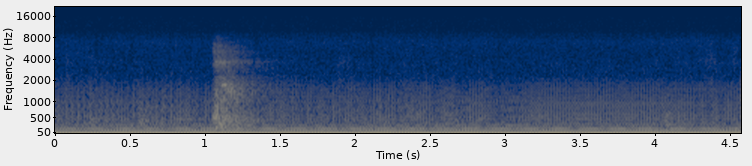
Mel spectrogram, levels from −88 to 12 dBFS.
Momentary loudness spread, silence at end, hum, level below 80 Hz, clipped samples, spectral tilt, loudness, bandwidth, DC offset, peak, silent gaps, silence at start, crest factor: 6 LU; 0 s; 50 Hz at -45 dBFS; -42 dBFS; under 0.1%; -6.5 dB/octave; -41 LUFS; 16 kHz; 2%; -18 dBFS; none; 0 s; 20 dB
